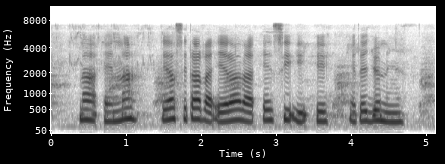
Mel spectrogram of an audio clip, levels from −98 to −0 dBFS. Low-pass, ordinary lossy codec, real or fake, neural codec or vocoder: 7.2 kHz; none; real; none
